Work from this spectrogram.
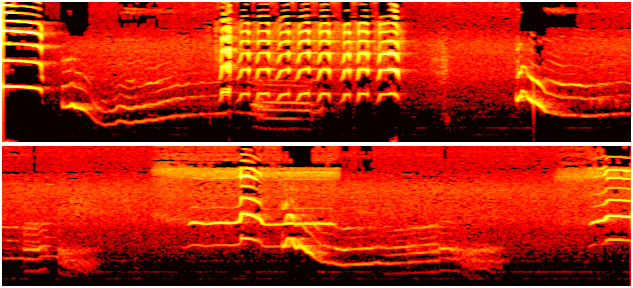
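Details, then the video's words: Brooke the Yorkshire Terrier howls along with squeaker toys and whistles. Swooping howls rise from low and level off, alternating with rapid trains of shrill squeaks, a whistle-like tone, and a wavering howl that trails away. "Howling yorkie"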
